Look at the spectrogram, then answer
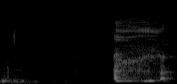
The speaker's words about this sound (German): Ich muss kurz husten.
